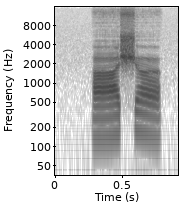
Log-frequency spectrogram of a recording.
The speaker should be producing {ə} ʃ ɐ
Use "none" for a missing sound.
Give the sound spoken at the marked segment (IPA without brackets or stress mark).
a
